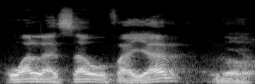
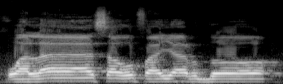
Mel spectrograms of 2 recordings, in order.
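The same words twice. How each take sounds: First: The vowel in 'la' is kept short. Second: The vowel in 'la' is drawn out long. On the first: The speaker calls it right. "Lanya pendek" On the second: The speaker calls it wrong. "lanya kalau dibaca panjang"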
